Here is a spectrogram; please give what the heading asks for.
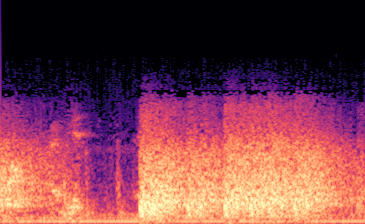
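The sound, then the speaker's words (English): Two loud gunshot bangs from a Western shootout at the corner of a building, fired by two crooks. They come sharply in quick succession after muffled voices, and each blast leaves a lingering broad rumble. “The Lone Ranger and Tonto were partially protected by the corner of the building as the bullets from Sleepy and Max's guns whined toward them.”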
